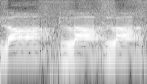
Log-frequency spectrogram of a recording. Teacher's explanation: ला का उच्चारण करते समय जो हमारी जीभ है, हमारी जीभ के बगल से सांस निकल जाती है, पार्श्व से गुजर जाती है, और ये जीभ के पिछले हिस्से से बोला जाता है, इसलिए इसे पार्श्व व्यंजन बोलते हैं। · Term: पार्श्विक व्यंजन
